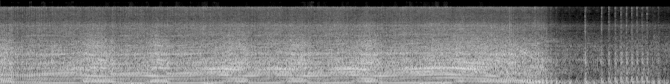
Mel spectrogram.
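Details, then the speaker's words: Honda Beat scooter after CVT repair: revs rise and fall smoothly, then drop back to idle. The earlier CVT squeal is gone after fixing a loose, dry part at the kick/starter gear area. "oke teman-teman ya jadi di sini untuk suara decitan yang tadi hilang sudah hilang ya enggak ada suara berdicit"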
